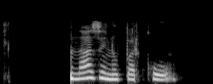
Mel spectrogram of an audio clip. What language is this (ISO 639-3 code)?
ltg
